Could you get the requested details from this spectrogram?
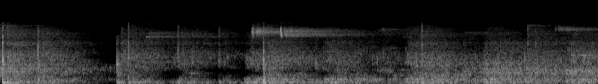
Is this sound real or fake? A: real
